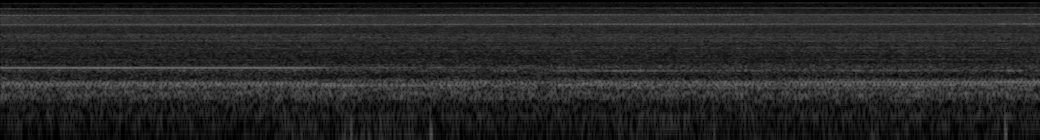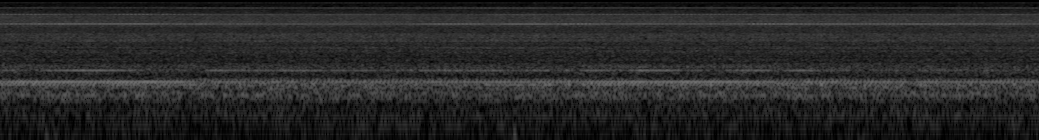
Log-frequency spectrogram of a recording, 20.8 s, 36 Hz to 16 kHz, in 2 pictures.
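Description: A DC motor running at no load during a Swinburne's test as a rheostat sets its speed to 1500 RPM, giving a steady, continuous hum and whine with fixed tones over a constant whooshing drone.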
